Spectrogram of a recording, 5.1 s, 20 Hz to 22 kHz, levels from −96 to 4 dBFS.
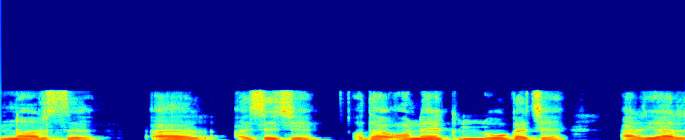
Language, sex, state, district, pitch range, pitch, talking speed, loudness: Bengali, male, West Bengal, Malda, 115-125 Hz, 120 Hz, 140 wpm, -18 LUFS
